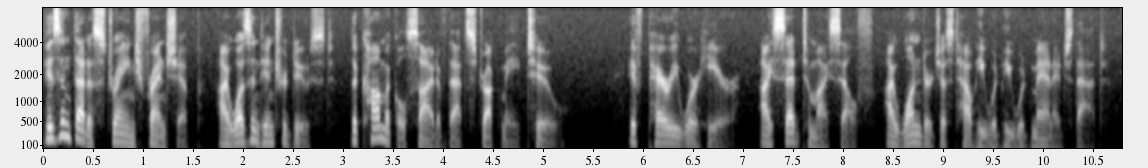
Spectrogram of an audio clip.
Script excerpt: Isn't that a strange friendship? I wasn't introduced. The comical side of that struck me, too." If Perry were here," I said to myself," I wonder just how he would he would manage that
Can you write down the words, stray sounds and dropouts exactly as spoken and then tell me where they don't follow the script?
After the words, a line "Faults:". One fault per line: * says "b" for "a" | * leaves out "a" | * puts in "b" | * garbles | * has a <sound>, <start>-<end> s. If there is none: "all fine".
Isn't that a strange friendship? I wasn't introduced. The comical side of that struck me, too." If Perry were here," I said to myself," I wonder just how he would he would manage that
Faults:
all fine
